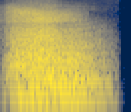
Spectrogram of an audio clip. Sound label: Fire; The Denpa Men; Android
